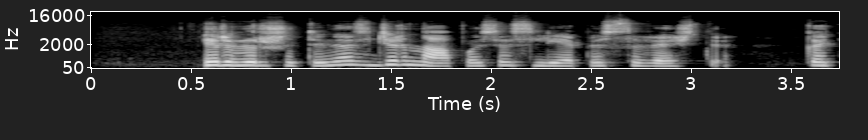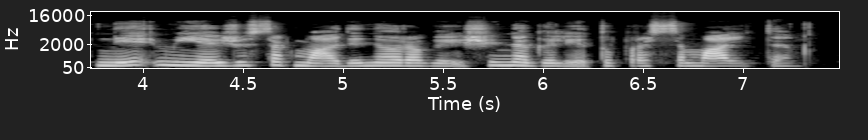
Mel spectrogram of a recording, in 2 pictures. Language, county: Lithuanian, Kaunas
